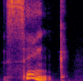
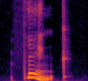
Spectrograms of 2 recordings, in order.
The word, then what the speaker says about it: think: Some people might say it like sink. This can be confusing. The right way is think. Can you try it with me? Think.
